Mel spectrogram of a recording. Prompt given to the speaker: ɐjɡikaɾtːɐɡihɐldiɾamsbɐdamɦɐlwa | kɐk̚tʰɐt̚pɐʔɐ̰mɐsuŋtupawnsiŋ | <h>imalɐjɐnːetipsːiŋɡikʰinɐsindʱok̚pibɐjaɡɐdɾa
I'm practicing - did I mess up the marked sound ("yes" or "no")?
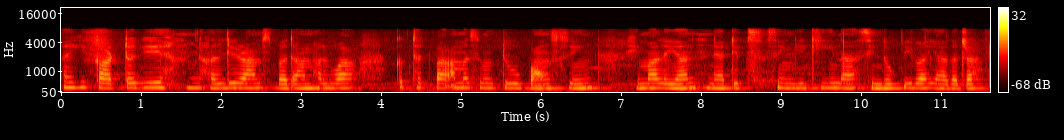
no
